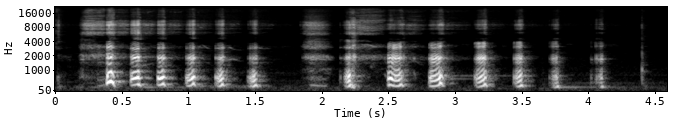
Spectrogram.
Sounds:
Laughter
